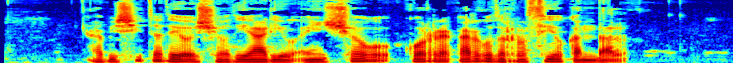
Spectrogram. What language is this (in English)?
Galician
